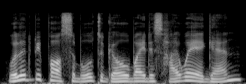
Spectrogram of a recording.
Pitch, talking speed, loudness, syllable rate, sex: 160 Hz, 245 wpm, -18 LUFS, 6.1 syllables/s, male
